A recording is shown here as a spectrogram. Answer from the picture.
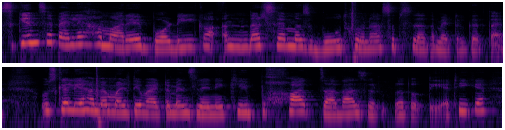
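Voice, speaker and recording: A woman with a fairly high pitch talks very slowly. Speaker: beauty vlogger. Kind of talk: tutorial. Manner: casual, hesitant with fillers.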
